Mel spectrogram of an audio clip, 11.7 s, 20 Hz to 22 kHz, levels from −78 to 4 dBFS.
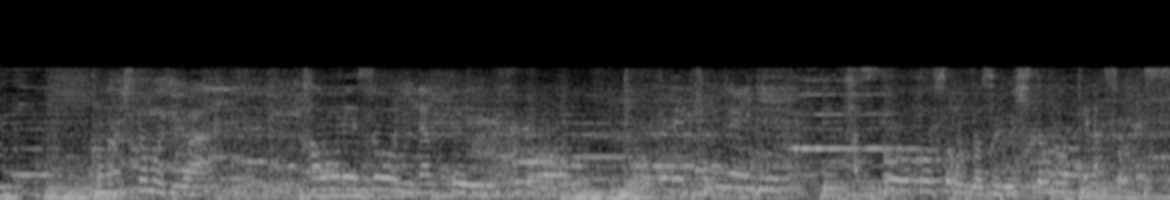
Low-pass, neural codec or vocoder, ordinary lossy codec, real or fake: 5.4 kHz; autoencoder, 48 kHz, 32 numbers a frame, DAC-VAE, trained on Japanese speech; none; fake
